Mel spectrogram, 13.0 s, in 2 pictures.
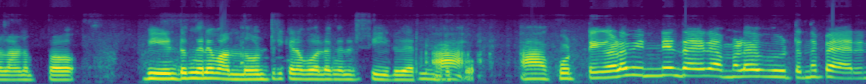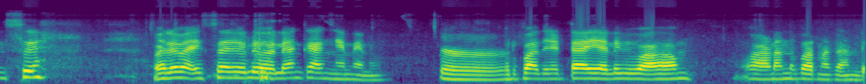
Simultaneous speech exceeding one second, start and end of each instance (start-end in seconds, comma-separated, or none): none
